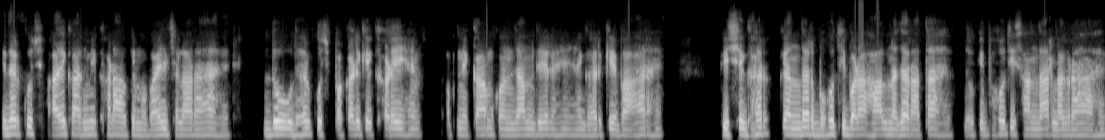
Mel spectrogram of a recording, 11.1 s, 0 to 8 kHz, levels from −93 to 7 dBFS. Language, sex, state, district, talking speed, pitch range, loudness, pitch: Hindi, male, Bihar, Gopalganj, 250 wpm, 130-140 Hz, -18 LUFS, 135 Hz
